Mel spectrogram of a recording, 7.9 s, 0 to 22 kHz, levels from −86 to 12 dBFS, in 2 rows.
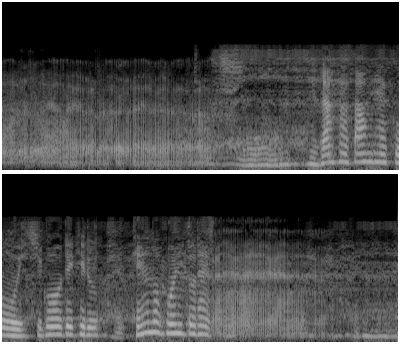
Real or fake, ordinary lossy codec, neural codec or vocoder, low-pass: fake; Opus, 16 kbps; autoencoder, 22.05 kHz, a latent of 192 numbers a frame, VITS, trained on one speaker; 7.2 kHz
